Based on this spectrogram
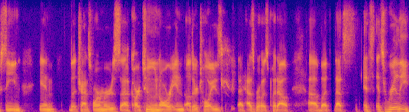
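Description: In a plain, everyday voice, a man talks at a moderate pace with fairly low pitch and fairly even intonation. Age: 40s. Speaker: toy company representative. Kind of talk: casual interview.

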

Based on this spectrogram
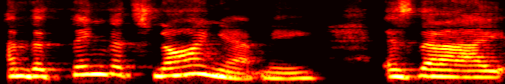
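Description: Somewhat breathy, a woman speaks with lively intonation and an animated tone. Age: 60s. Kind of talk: interview.

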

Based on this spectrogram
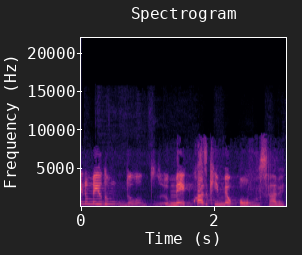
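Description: Noticeable background noise accompanies a woman speaking at a high pitch and a fairly slow pace. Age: 20s. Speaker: video editor, church member. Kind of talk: testimony.

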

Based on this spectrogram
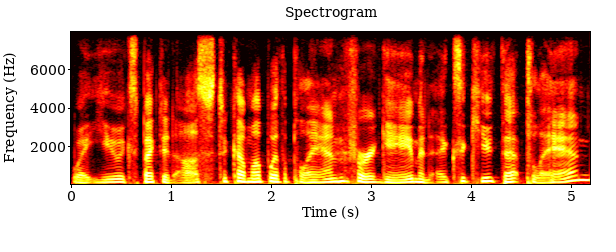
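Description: A man with an ordinary speaking voice and fairly high pitch talks at a fairly slow pace. He hardly pauses and uses ordinary pitch variation. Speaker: tabletop RPG player and co-host. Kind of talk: casual chat, game review.

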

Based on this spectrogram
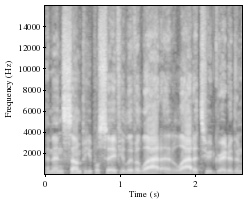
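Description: Intonation stays fairly even in this voice with a New York accent. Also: man. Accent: New York American. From New York City. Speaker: emergency physician. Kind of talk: interview.

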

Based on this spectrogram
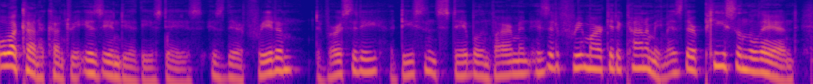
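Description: This man has a dark, mellow tone, a fairly high pitch and an American accent. He talks at a fairly quick pace with hardly any pauses and very wide pitch swings. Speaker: radio host. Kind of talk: interview discussion.

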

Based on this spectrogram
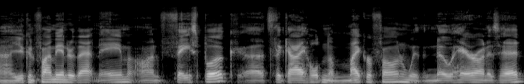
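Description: A man with an ordinary speaking voice and a fairly low pitch talks at a fairly quick pace with ordinary pitch variation and hardly any pauses, on a very clean recording with a silent background. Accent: American. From US South. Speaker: comedian and podcast co-host. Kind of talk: casual chat.

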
